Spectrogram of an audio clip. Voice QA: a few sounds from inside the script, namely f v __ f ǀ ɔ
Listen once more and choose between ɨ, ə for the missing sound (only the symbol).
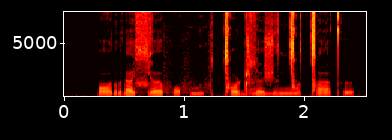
ɨ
